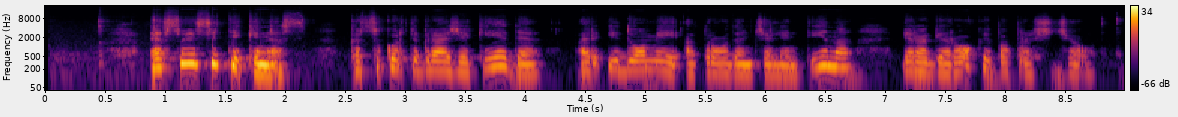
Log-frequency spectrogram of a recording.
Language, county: Lithuanian, Šiauliai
